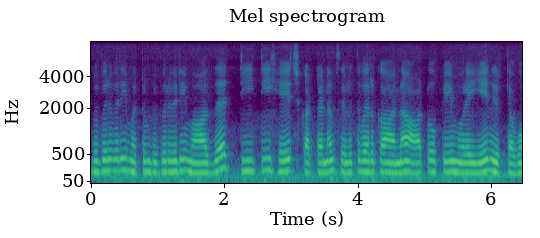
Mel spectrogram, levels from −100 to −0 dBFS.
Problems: none marked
